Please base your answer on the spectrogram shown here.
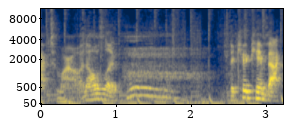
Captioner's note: gasps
